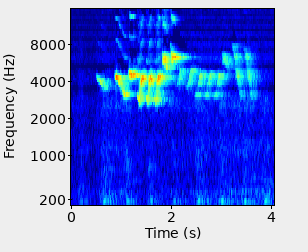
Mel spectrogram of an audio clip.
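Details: One long Tui Tui phrase from a kept double-collared seedeater: loud, quick, high chirped notes that slowly fade over three seconds, with faint low ticking sounds in the background.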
